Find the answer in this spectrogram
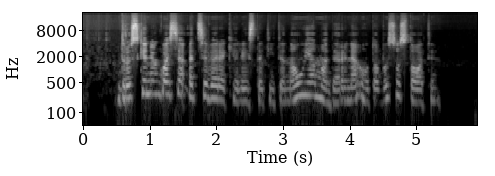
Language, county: Lithuanian, Vilnius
